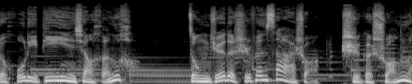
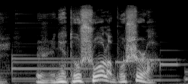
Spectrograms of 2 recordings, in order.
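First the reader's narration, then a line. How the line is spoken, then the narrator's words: Mumbling. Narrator (Chinese): 窦春亭喃喃道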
